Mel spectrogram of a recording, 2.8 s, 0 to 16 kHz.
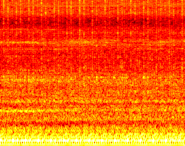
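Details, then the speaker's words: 1972 Chevy C10 pickup V8 at steady idle, pulsing about 2.5 times a second with no misses, after the distributor was loosened and rotated and carb cleaner and fuel were added to get it started; idles pretty well but still needs timing adjustment. "seems like it's idling is pretty good well they'll need adjustments"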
